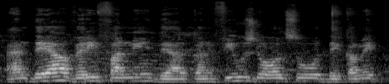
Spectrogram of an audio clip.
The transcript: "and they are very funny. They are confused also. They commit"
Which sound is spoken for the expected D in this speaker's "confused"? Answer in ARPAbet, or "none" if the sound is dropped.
D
